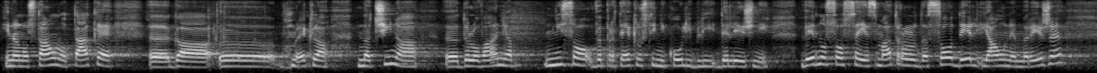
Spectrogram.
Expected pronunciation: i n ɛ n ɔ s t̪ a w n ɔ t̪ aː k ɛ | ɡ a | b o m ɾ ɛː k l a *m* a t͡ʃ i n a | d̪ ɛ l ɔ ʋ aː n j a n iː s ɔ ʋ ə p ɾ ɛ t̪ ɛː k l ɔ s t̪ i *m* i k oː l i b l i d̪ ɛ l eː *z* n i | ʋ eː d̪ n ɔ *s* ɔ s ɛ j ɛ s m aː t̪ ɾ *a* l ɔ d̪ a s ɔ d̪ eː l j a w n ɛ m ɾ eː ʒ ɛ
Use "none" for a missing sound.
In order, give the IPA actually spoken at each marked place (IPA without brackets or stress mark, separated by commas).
n, n, ʒ, s, a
